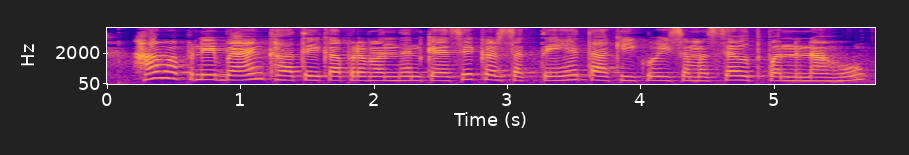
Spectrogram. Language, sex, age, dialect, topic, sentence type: Hindi, female, 25-30, Awadhi Bundeli, banking, question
